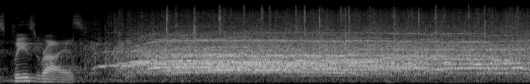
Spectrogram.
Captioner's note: audience cheers and claps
